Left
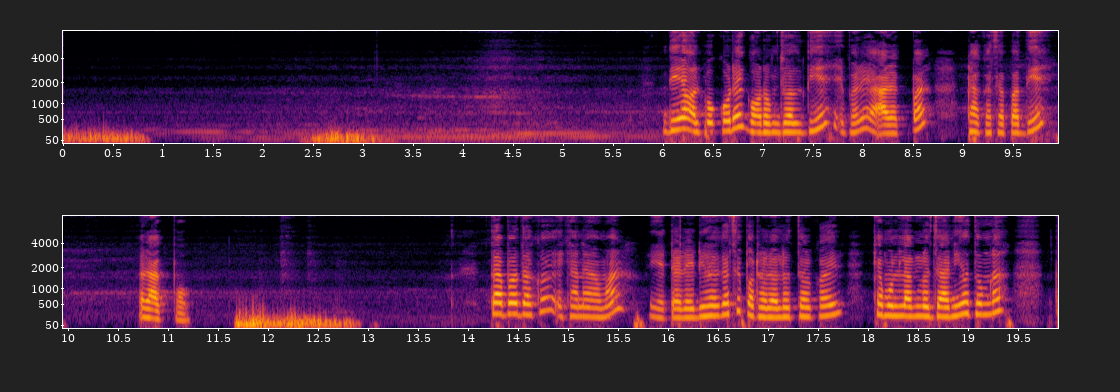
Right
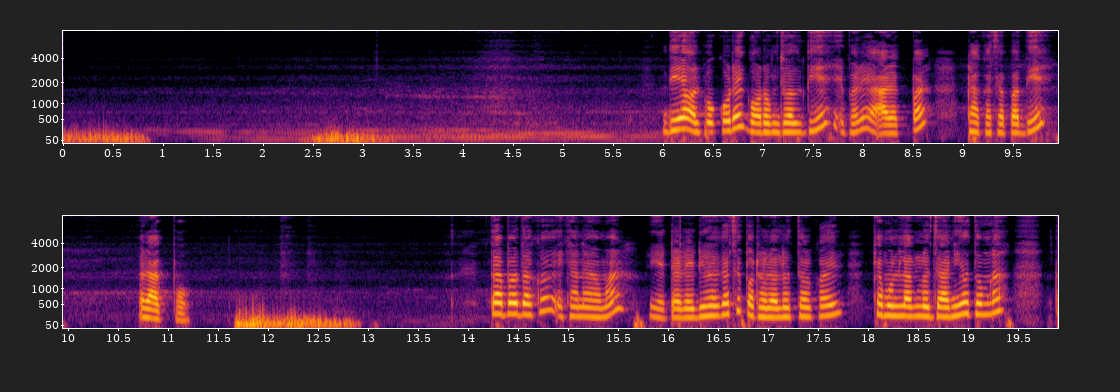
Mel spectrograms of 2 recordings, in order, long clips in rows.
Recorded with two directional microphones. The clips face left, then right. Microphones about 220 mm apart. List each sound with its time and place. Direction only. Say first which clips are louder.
6.1 s a woman's voice: right 5 dB; 40° right (ahead or behind)
13.8 s a woman's voice: right 4 dB; 35° right (ahead or behind)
